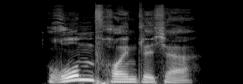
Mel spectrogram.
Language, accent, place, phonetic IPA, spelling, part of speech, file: German, Germany, Berlin, [ˈʁoːmˌfʁɔɪ̯ntlɪçɐ], romfreundlicher, adjective, De-romfreundlicher.ogg
- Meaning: inflection of romfreundlich: 1. strong/mixed nominative masculine singular 2. strong genitive/dative feminine singular 3. strong genitive plural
